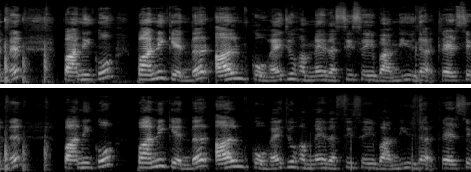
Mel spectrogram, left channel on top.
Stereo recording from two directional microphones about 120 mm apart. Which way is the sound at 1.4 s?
55° right (ahead or behind).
